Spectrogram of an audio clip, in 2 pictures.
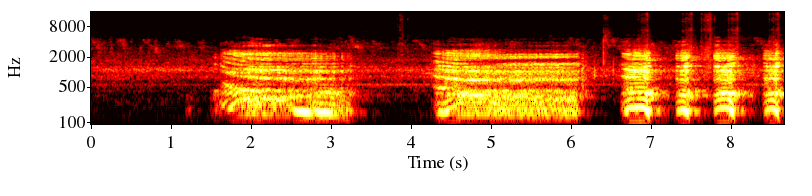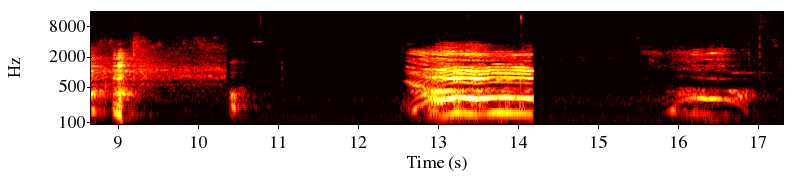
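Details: Rutting red deer at Parc Sainte-Croix in autumn, the bellowing call that draws females, amid pursuit, mating and a fight between stags; two long hoarse roars, then a rapid burst of short grunting barks, a pause, and two more roars.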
